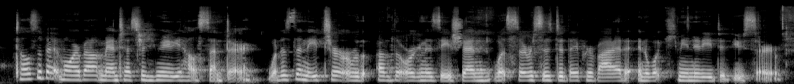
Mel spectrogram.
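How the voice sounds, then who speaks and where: Woman at a very fast pace with hardly any pauses, medium pitch, fairly even intonation and very even loudness, over noticeable background noise. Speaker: student co-host. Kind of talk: interview.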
